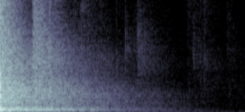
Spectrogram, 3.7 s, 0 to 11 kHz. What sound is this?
plonk plonk
One of a pack of sounds, recorded in an abandoned industrial complex.
Recorded with a Zoom H2.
